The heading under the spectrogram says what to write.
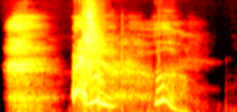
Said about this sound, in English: I feel the sneeze coming.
